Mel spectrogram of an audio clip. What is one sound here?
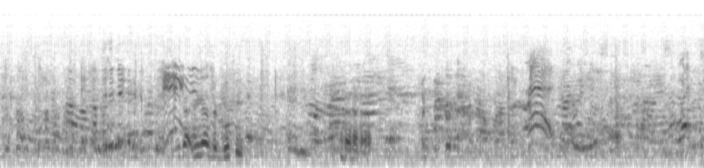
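Young girls shout and laugh excitedly close by.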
